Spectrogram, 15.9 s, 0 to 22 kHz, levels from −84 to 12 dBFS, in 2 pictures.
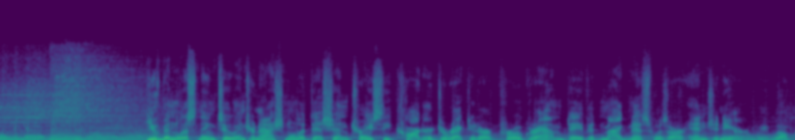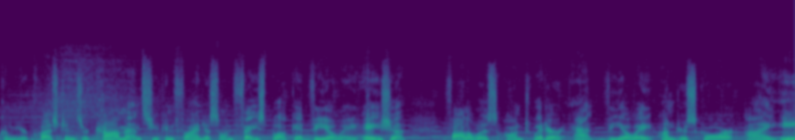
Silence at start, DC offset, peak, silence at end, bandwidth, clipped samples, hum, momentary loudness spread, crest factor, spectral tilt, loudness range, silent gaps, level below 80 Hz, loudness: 0 s; under 0.1%; -16 dBFS; 0 s; 15 kHz; under 0.1%; none; 6 LU; 14 dB; -5.5 dB/octave; 2 LU; none; -50 dBFS; -29 LUFS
